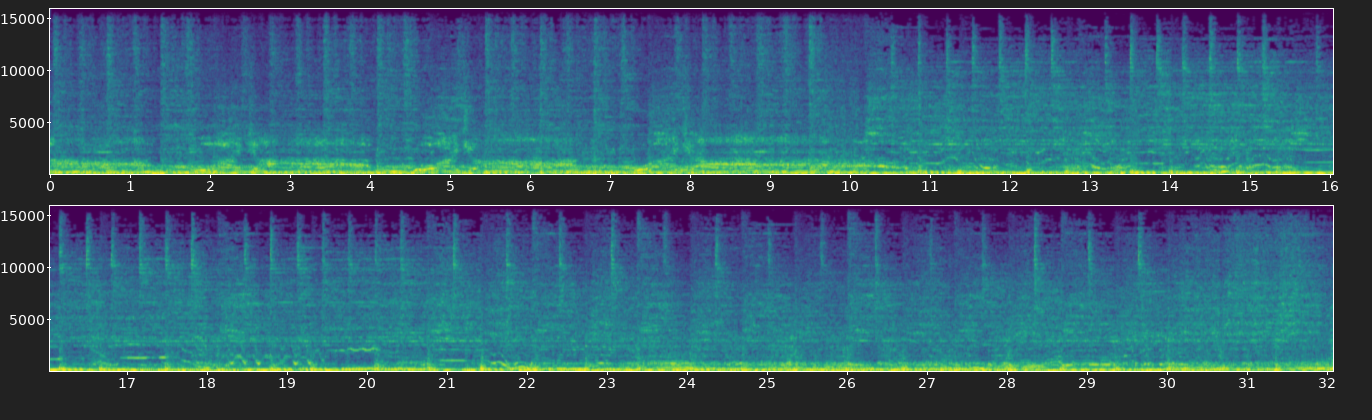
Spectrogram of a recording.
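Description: Live rock band playing loud: electric guitar, bass guitar and drum kit, with the drums striking steadily throughout and a change in the playing about ten seconds in.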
